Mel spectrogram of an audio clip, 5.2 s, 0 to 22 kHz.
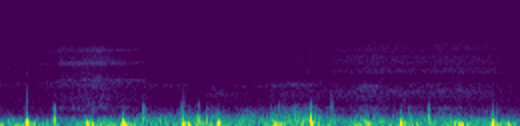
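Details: Self-recorded heartbeat of a 36-year-old male through a homemade microphone stethoscope over the mitral (left ventricle) area: low thumping at about 60 a minute under steady hum and handling noise; normal heart sounds.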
